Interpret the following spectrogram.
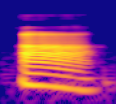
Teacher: Já a vogal A, como em pá, não é arredondada. Os lábios permanecem mais relaxados.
